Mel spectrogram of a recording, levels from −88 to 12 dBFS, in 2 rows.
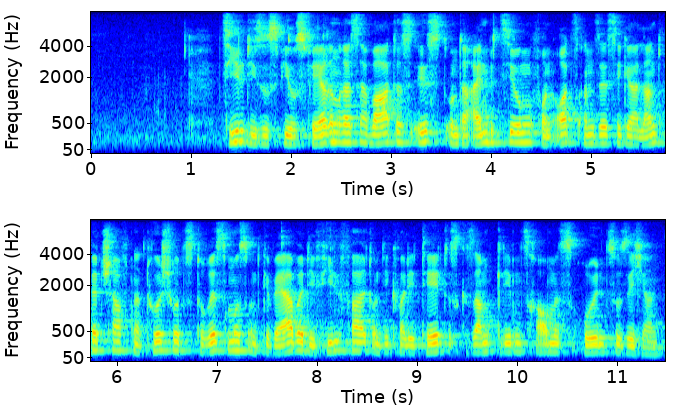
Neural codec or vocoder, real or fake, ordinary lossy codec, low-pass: none; real; none; none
